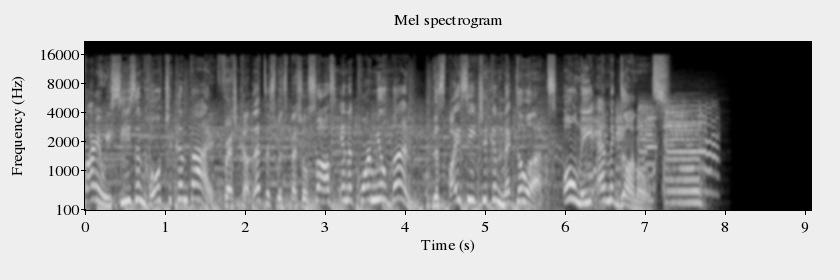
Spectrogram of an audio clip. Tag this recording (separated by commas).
Music, Speech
